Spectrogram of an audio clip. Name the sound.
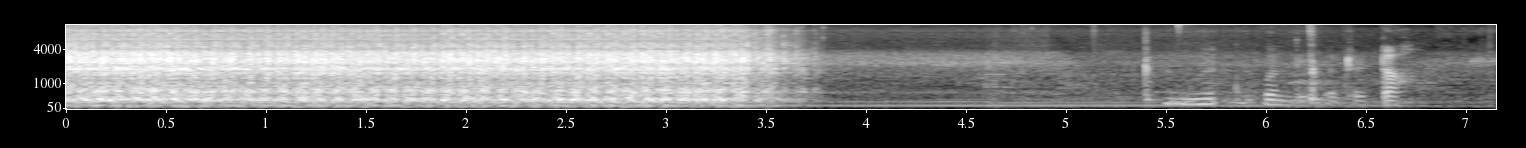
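Usha Janome sewing machine stitching an embroidery design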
